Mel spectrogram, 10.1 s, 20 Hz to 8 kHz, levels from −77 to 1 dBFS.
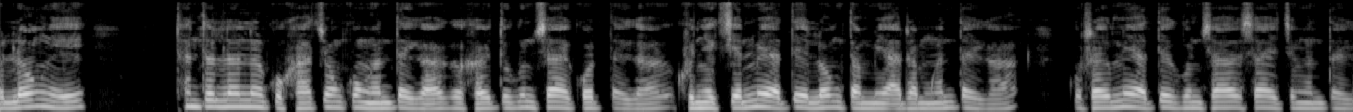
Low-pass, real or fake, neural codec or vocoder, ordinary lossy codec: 7.2 kHz; real; none; none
